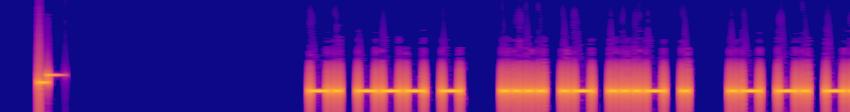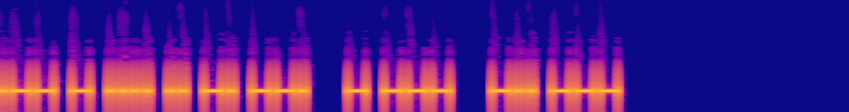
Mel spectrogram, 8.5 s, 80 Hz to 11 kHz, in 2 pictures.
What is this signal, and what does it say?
Morse code, heard as a keyed tone, about 40 wpm, 700 Hz. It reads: NOT HAVE ANYTHING TO DO
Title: Sets of 5 Words Encore 40wpm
